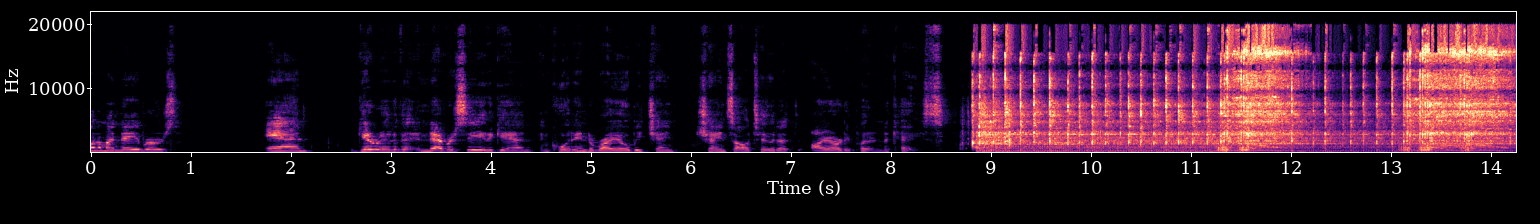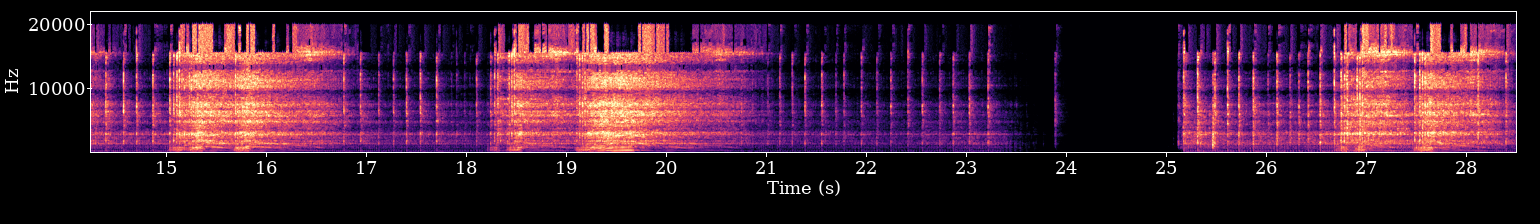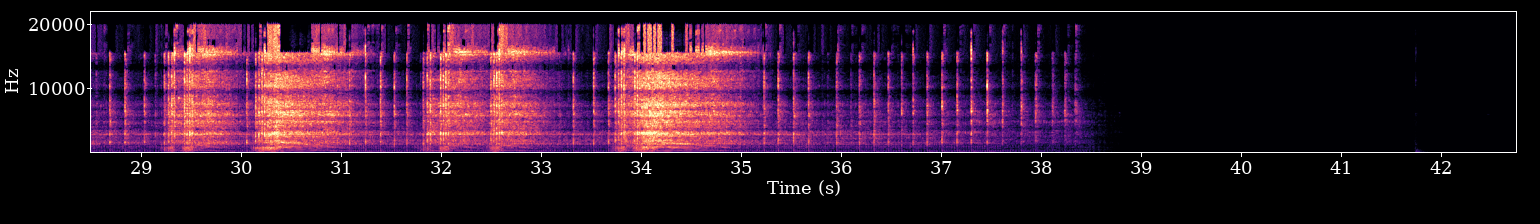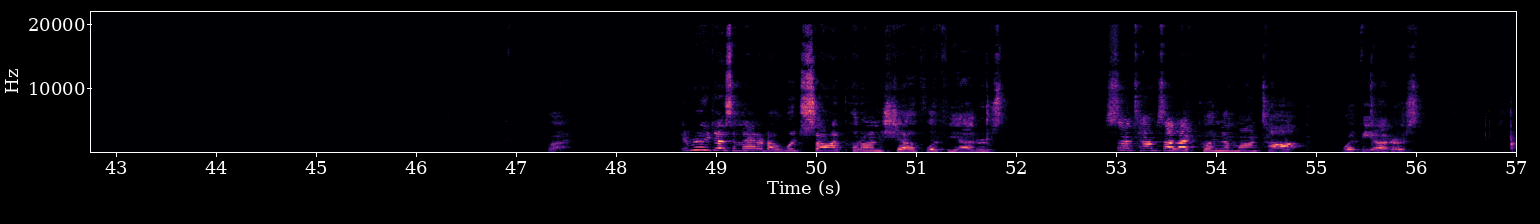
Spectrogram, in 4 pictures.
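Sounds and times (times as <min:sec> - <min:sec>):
chainsaw revving: 0:08.7 - 0:23.8, 0:25.1 - 0:38.8.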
